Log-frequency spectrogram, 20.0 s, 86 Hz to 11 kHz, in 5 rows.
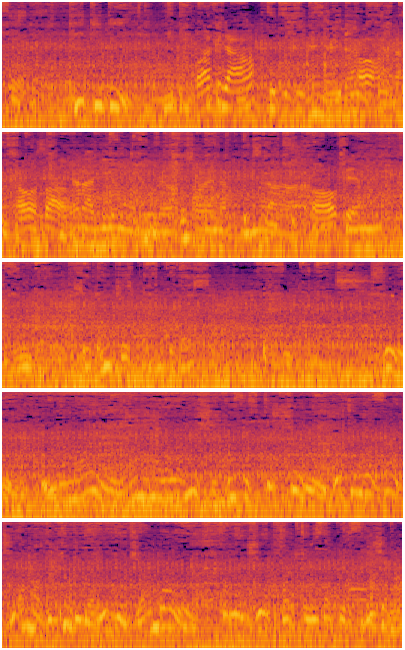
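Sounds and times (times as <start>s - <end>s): minibus engine idling: 0.0s - 20.0s
voices: 0.0s - 20.0s
music: 14.7s - 20.0s.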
